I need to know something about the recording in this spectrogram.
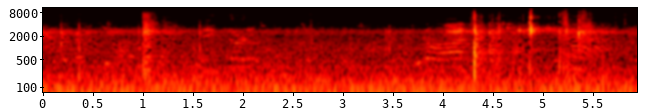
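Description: A tennis ball is struck sharply by rackets.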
